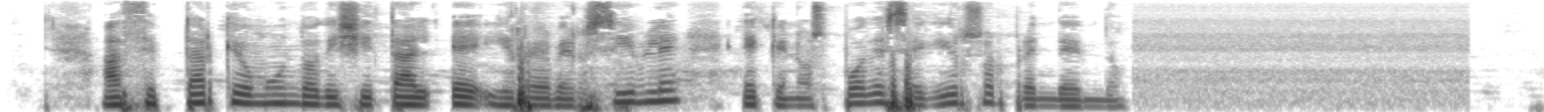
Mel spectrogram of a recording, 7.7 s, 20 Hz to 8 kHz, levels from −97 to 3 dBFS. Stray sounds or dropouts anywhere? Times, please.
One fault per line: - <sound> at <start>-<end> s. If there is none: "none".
none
